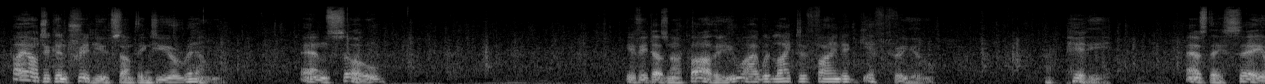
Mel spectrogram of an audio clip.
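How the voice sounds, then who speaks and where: Guy doing a deep calm ancient god gentleman from a fantasy game, super polite n formal, male asmr, rain in the background. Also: a little hiss or hum, heavily acted, low-quality recording. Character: calm, courtly ancient male former god, old-fashioned and unhurried. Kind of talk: soft ASMR roleplay, fantasy game character. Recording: steady rain sound over the voice. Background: rain falling.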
